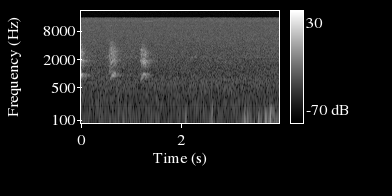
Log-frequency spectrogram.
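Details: Two short, distant barks from a Podenco Andaluz, filmed 3 December 2011, spaced just over half a second apart, then quiet ground noise and low knocks.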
